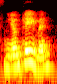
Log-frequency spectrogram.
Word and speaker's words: Neil Gaiman: you correct me i looked it up it's Neil Gaiman there's actually a video on YouTube Neil Gaiman tells you how to pronounce Neil Gaiman so yeah so this is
